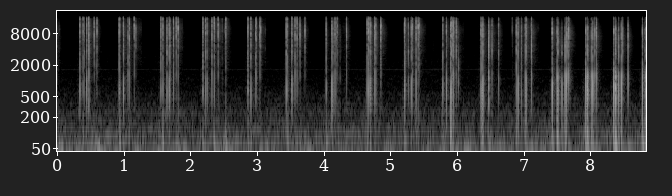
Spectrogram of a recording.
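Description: Long nails tap and scratch the glass screen and the edge of a white-front smartphone in a rose-gold bumper case, held landscape. Quick, bright, clicky taps arrive in short clustered bursts with faint scratching in between. Each tap stops almost instantly, leaving near silence between bursts.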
